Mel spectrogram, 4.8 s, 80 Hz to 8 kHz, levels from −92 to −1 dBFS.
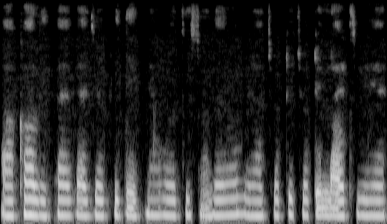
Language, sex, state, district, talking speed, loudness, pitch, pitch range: Hindi, female, Bihar, Jahanabad, 225 wpm, -22 LUFS, 200 Hz, 195-205 Hz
